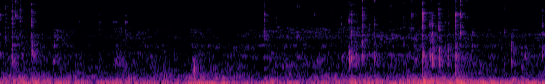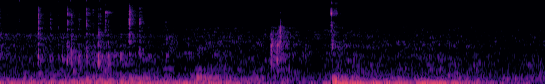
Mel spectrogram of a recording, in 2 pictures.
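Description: Faint typing on a computer keyboard: irregular keystrokes in short runs with brief pauses, a little louder near the end.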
